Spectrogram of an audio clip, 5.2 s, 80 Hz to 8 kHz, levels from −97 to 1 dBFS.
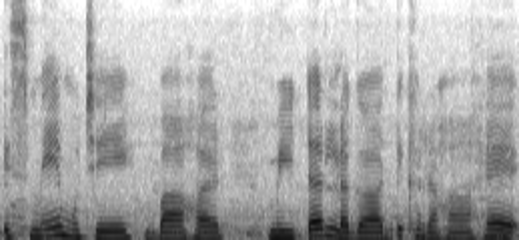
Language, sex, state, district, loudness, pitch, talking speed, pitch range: Hindi, female, Madhya Pradesh, Katni, -15 LUFS, 205 Hz, 90 wpm, 195-225 Hz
